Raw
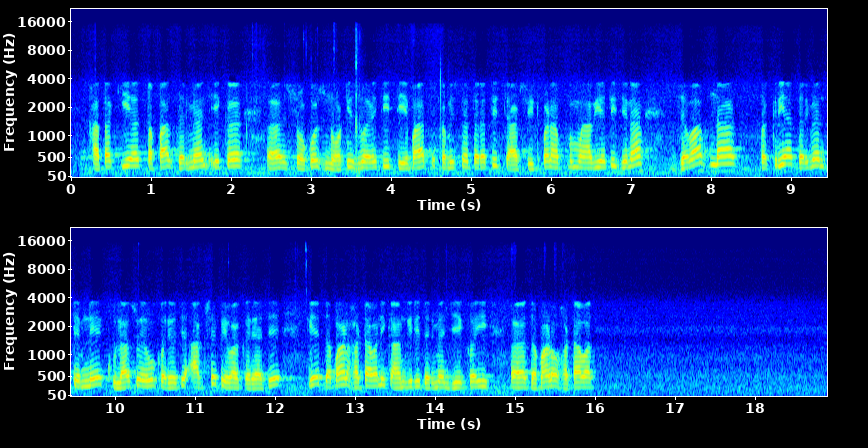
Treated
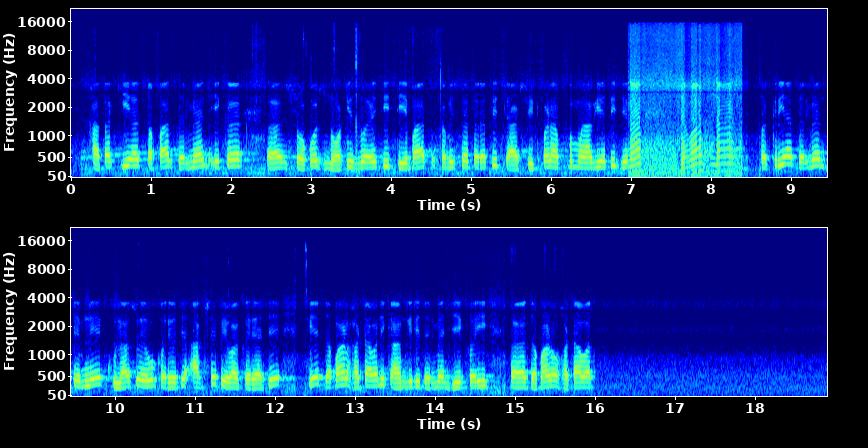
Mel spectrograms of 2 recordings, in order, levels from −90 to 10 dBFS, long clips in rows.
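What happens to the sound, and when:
6.96–8.39 s: spectrum-flattening compressor 4:1
whole clip: high-order bell 1.7 kHz -10.5 dB; band-stop 2.9 kHz, Q 13; level held to a coarse grid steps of 10 dB; trim -1.5 dB

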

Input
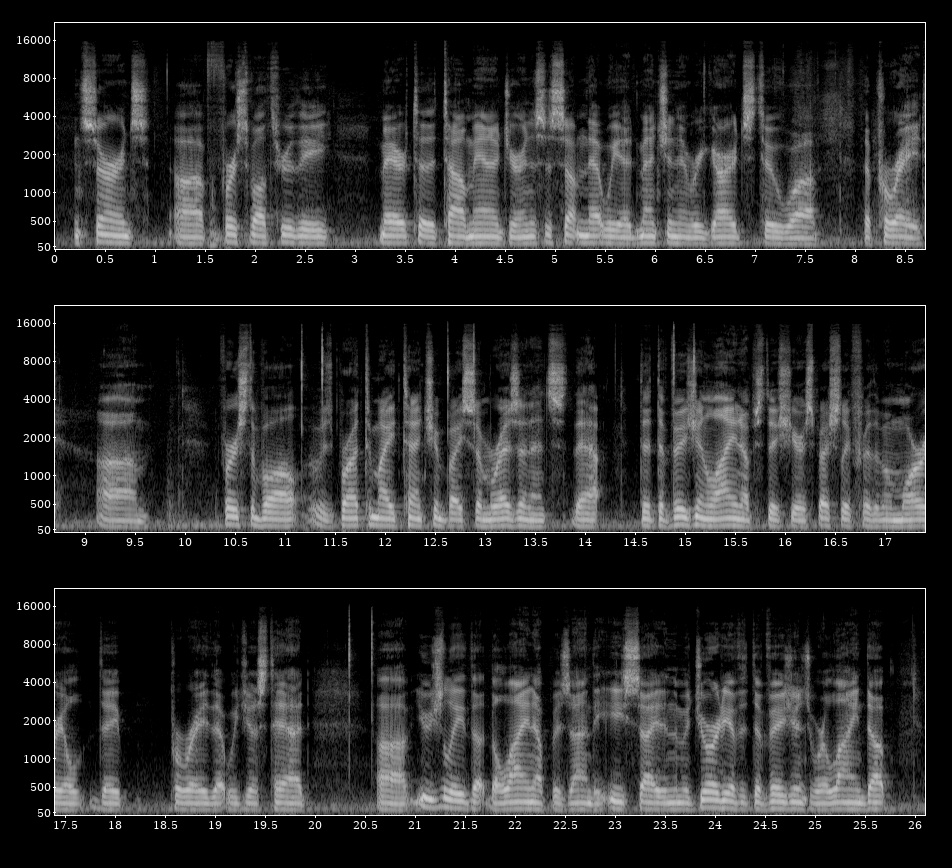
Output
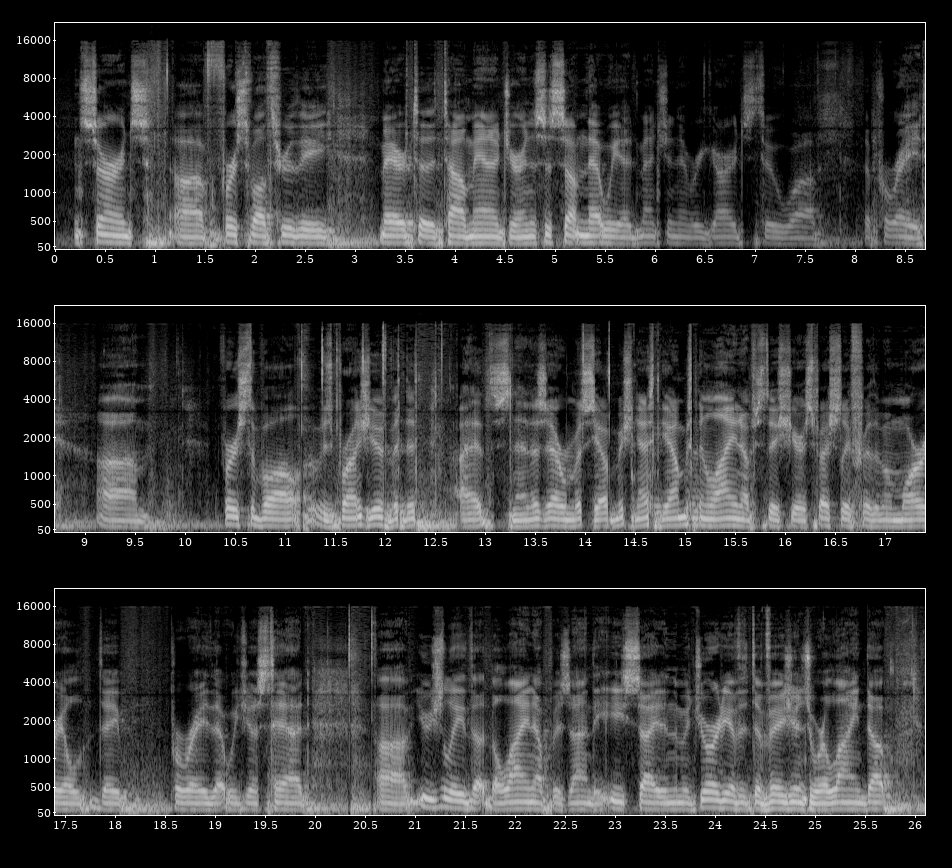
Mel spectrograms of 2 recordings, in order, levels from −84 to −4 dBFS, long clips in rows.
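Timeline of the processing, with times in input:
5.37–8.71 s: dip -14.5 dB, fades 0.34 s
11.71–15.15 s: reverse
24.37–25.18 s: level flattener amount 100%
whole clip: treble shelf 8.4 kHz +9 dB; band-stop 3.2 kHz, Q 14; decay stretcher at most 22 dB/s

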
